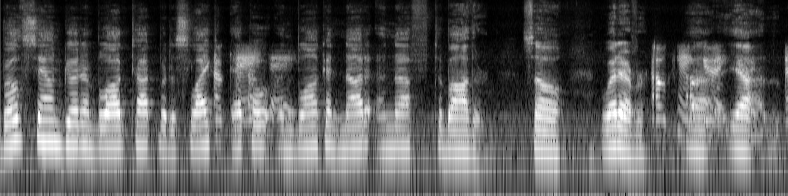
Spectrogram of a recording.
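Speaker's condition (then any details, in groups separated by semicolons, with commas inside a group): No condition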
